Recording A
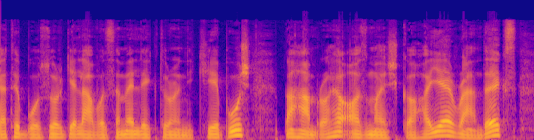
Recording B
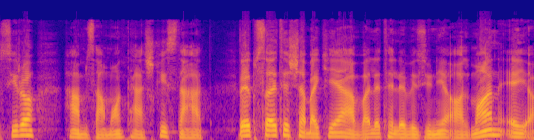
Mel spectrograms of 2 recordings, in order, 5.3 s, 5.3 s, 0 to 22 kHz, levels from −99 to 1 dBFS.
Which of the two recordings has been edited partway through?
B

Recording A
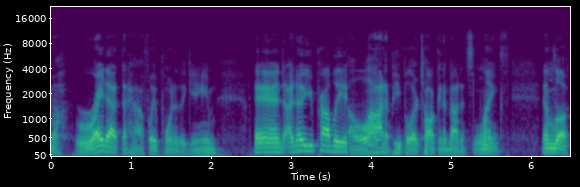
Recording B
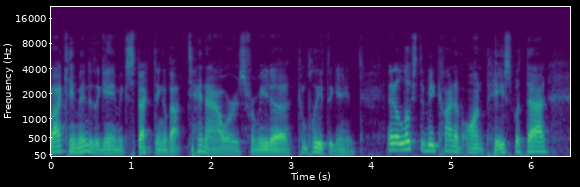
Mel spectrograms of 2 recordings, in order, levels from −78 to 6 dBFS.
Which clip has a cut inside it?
A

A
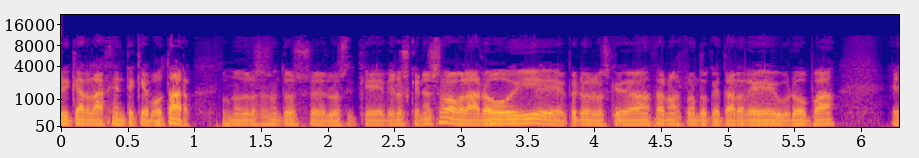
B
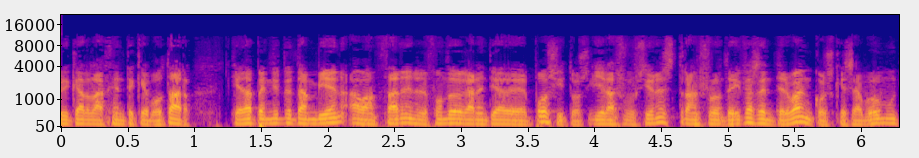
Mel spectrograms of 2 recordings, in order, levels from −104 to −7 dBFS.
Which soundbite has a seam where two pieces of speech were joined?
A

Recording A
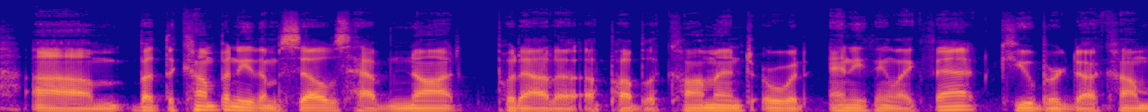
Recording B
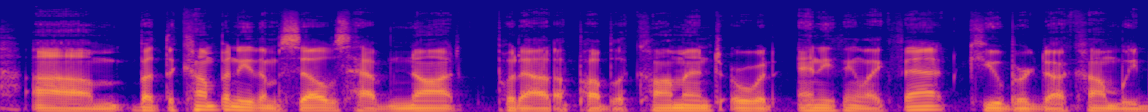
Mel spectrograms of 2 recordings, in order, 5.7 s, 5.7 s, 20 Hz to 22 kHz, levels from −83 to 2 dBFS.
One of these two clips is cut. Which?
B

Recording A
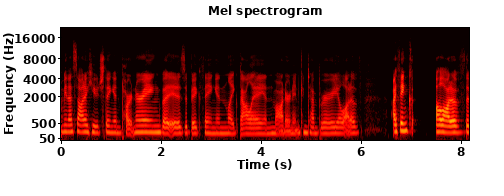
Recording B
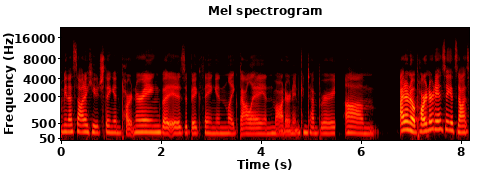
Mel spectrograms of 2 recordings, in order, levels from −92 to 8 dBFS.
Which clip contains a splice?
B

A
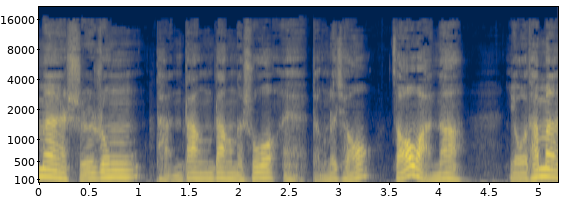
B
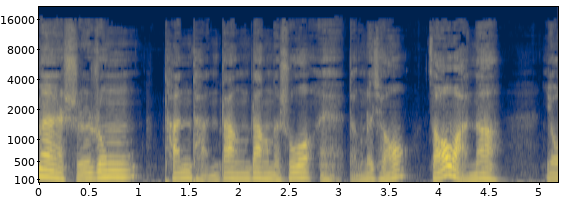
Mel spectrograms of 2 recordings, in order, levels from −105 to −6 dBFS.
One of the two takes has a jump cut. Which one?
A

